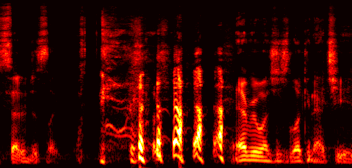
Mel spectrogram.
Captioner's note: laughing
